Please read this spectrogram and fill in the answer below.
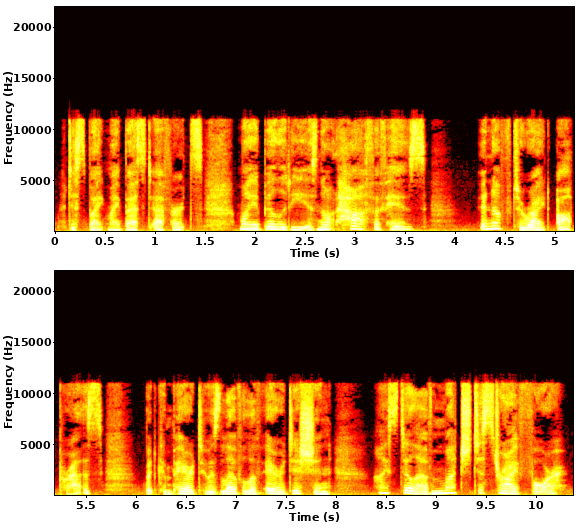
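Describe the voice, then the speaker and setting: A woman's voice: fairly high pitch, a little mellow, slightly rough. A woman playing a refined, gracious young opera singer and troupe director in a video game, with elegant, formal, poetic phrasing. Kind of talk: video game character voice lines.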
